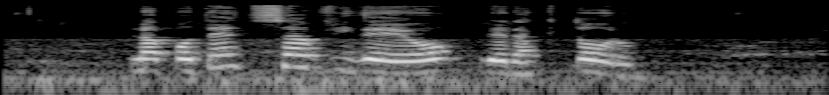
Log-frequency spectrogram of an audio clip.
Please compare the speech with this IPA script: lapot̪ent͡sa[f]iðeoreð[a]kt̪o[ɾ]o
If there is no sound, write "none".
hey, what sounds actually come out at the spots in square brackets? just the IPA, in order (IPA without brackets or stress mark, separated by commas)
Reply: v, a, ɾ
